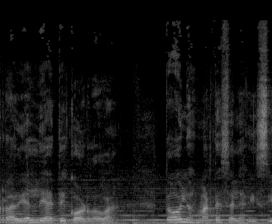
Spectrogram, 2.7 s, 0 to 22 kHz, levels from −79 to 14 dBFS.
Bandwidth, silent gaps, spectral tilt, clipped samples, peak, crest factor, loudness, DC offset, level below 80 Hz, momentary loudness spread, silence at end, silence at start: over 20 kHz; none; -4.5 dB/octave; under 0.1%; -12 dBFS; 14 dB; -27 LUFS; under 0.1%; -46 dBFS; 9 LU; 0 s; 0 s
